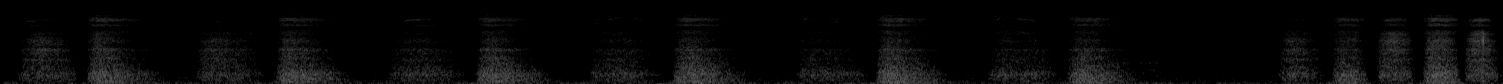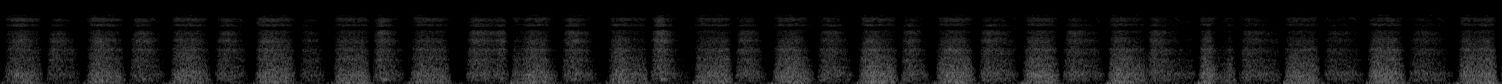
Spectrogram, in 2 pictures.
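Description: A person breathing audibly through the mouth or nose, with slow breaths about one a second. About thirteen seconds in, the breathing turns quicker and a little louder, about two breaths a second.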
